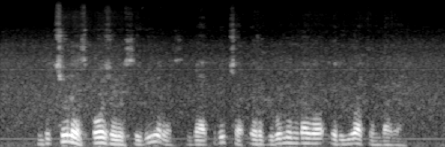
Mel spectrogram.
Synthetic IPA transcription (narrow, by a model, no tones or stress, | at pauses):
bʲɪt͡ʃʲʊlʲeːspoːʒʲʊɾʲʊsʲiʋʲiːɾʊsbʲɛt̪ʲɾʲɪt͡ʃʲɛʔɪɾɡlˠʊmʲɪnd̪ɐʋoːʔɪɾjuɔk̪ʲɪnd̪ɐʋoː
